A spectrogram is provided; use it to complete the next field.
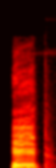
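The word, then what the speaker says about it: hate: अगर किसी शब्द के लास्ट में इ हो तो इ का उच्चारण नहीं करते हैं। ठीक है? इसी पर आधारित मैं आपको एक एग्जांपल दिखाता हूं। जैसे कि एच ए टी ई एच ए टी है ना क्या उच्चारण हम लोग लिखते हैं इसका हेट है ना हेट का मतलब होता है नफरत करना ठीक है अब देखो यहां पे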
